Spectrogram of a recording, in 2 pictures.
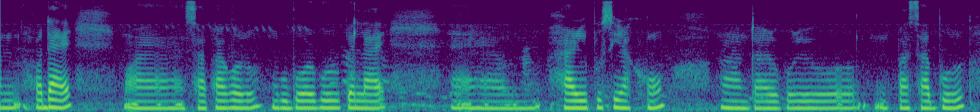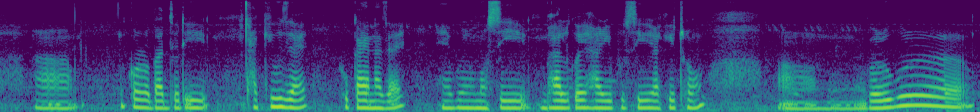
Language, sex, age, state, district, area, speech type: Assamese, female, 45-60, Assam, Dhemaji, rural, spontaneous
